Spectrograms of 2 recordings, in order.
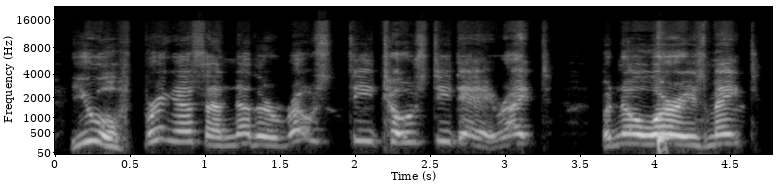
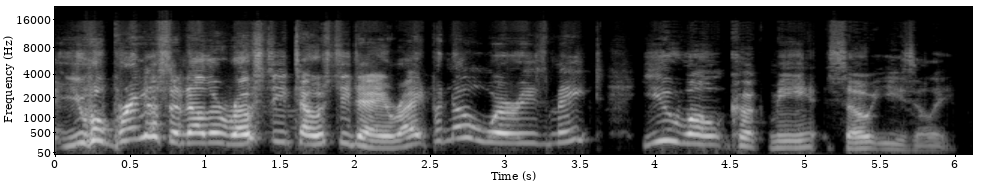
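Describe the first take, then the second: First: Leon greeting the sun. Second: Leon greeting the sun, plain-ish. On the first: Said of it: "should I have a, an Australian accent". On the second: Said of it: "we're not doing that". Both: Acted.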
